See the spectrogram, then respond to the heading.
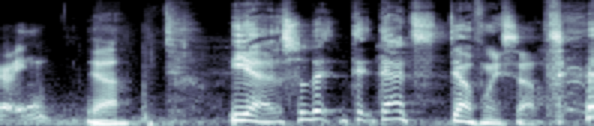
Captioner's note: laugh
